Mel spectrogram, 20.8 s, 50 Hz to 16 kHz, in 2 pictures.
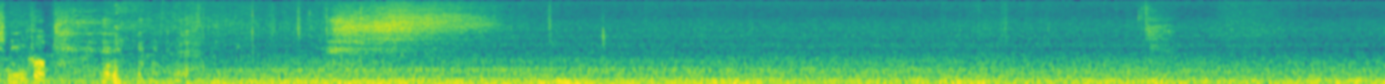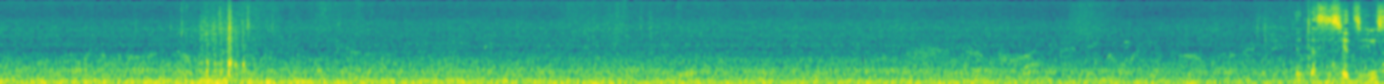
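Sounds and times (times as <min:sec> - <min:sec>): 
speech: 0:00.0 - 0:01.7, 0:20.3 - 0:20.7
vehicle driving along an airport taxiway: 0:00.0 - 0:20.7
laughter: 0:00.4 - 0:01.9
airy hiss: 0:02.4 - 0:03.8.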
